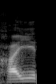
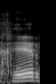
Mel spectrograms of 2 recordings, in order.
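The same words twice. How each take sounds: First: The vowel is a clear 'ay' glide. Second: The vowel is a flat 'e' without a glide. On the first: The speaker calls it right. "ये खैर है, यहाँ भी यह एलिन है" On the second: The speaker calls it wrong. "ये खैर नहीं है"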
